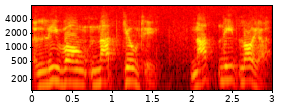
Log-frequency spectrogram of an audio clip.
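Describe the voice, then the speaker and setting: A man's voice: fairly high pitch, animated, slow pace, a little hiss or hum. An actor playing an anxious townsman accused of murder in an old television western, protesting in clipped broken English. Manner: clipped broken English, speaks of himself by name. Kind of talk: 1950s television western acting. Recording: muffled old TV soundtrack, loud music.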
